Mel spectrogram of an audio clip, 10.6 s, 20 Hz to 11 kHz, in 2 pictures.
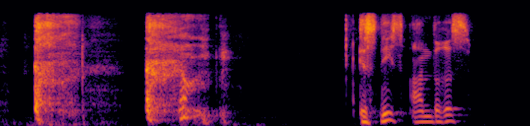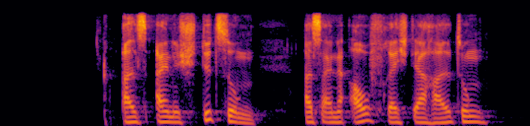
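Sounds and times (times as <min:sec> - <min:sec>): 
harsh coughs: 0:00.3 - 0:02.4
speech: 0:03.6 - 0:04.8, 0:06.6 - 0:10.2.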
